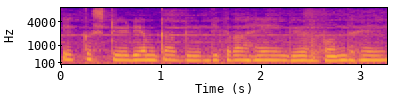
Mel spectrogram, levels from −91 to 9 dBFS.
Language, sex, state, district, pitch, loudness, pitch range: Hindi, female, Bihar, Kishanganj, 205 Hz, -15 LUFS, 195-210 Hz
